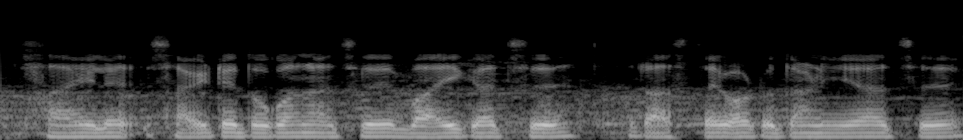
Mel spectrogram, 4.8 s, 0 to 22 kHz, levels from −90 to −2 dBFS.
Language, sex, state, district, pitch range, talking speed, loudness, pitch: Bengali, male, West Bengal, Paschim Medinipur, 105-110 Hz, 125 wpm, -32 LUFS, 110 Hz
